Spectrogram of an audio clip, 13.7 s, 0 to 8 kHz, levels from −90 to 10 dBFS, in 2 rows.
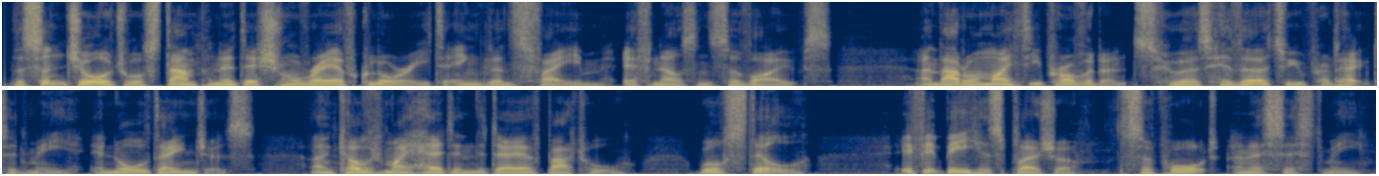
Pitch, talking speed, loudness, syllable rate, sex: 120 Hz, 210 wpm, -20 LUFS, 6.2 syllables/s, male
